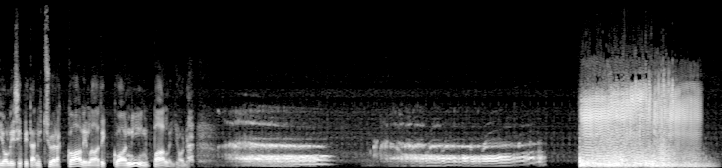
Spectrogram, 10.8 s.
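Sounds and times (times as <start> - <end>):
speech: 0.0 - 4.2
harsh hissing blast of noise: 2.8 - 10.8
loud buzzy farts: 8.7 - 10.8.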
